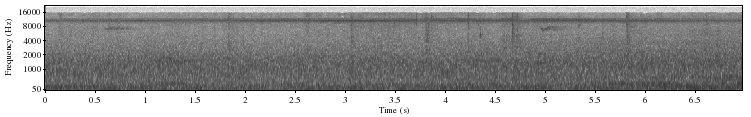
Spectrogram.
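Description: Steady outdoor background rumble and hiss with a low hum, and a faint thin high tone held above it.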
